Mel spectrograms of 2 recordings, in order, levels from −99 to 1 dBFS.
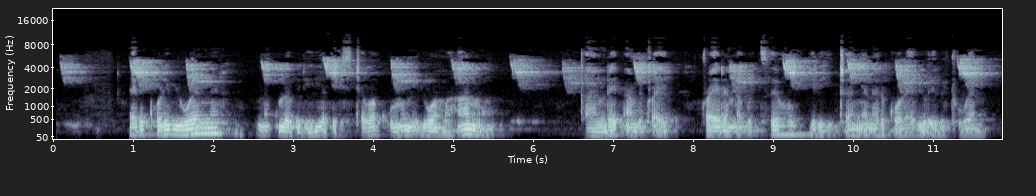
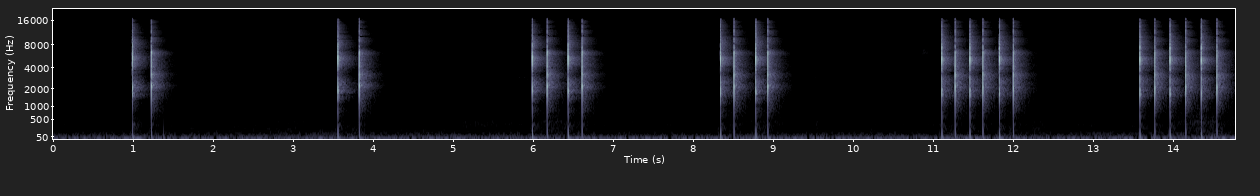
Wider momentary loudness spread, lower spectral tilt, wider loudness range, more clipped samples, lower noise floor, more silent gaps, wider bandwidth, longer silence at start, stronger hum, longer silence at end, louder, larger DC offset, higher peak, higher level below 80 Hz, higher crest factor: first, 11 LU vs 5 LU; first, -5 dB/octave vs 5 dB/octave; about the same, 3 LU vs 5 LU; neither; second, -56 dBFS vs -78 dBFS; neither; second, 7.8 kHz vs 16.5 kHz; second, 0.1 s vs 1 s; neither; second, 0.05 s vs 0.2 s; first, -21 LUFS vs -30 LUFS; neither; about the same, -4 dBFS vs -2 dBFS; first, -50 dBFS vs -76 dBFS; second, 18 dB vs 36 dB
